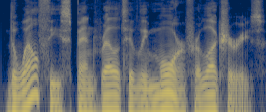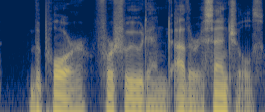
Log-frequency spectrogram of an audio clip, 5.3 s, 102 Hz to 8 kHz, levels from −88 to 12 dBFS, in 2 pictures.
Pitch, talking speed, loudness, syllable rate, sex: 90 Hz, 160 wpm, -18 LUFS, 4.9 syllables/s, male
